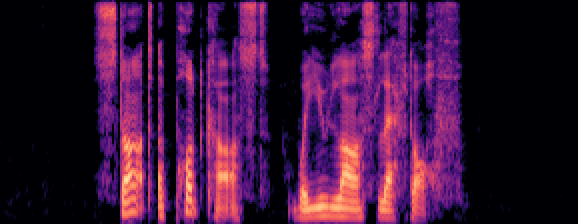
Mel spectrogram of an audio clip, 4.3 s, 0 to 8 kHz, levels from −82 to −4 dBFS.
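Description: Speech recording with no audible technical faults.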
